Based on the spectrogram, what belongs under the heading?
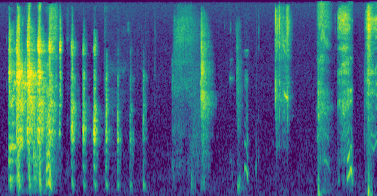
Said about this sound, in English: Congratulations on being you and every other teenage girl still having their shutter sound on their camera.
